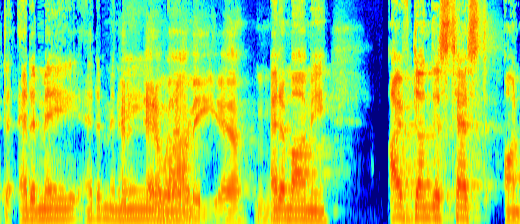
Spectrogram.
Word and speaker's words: edamame: place you get the etem a edamame yeah edamame I've done this test on four different occasions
